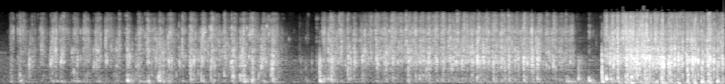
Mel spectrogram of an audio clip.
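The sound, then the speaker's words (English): A water bottle with BCAAs added to the water is shaken hard in rapid bursts, liquid sloshing and rattling in a dense, steady rhythm, with a brief pause before the shaking resumes and grows louder toward the end. “So I'm shaking up the water.”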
